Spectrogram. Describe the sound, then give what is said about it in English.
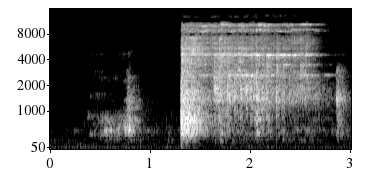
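A sudden loud crash of dishes smashing, followed by a long bright spill of shattering and rattling ceramic shards, with a softer clatter beforehand and a final clink at the end. “Throwing dishes around, moving spoons.”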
